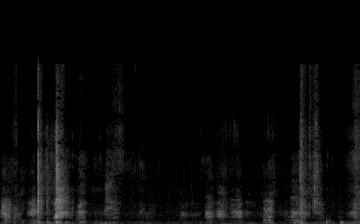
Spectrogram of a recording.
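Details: A pair of Rhodesian Ridgebacks at play, one breathing in harsh, breathy panting bursts that come in quick clusters near the start and end, separated by a quieter lull.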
